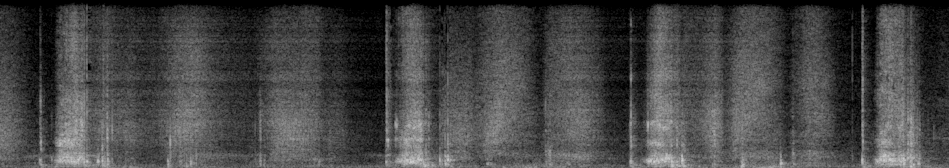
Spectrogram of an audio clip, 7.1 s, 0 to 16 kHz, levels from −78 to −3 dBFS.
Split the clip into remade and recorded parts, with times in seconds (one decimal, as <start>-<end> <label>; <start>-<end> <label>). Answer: 0.0-0.5 recorded; 0.5-3.3 remade; 3.3-4.2 recorded; 4.2-5.5 remade; 5.5-7.1 recorded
